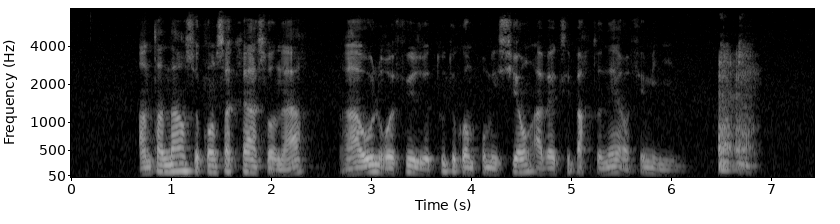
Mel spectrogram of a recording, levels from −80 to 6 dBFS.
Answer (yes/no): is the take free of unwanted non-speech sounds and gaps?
no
